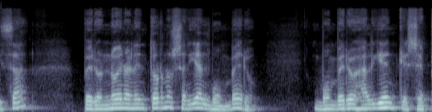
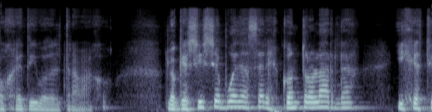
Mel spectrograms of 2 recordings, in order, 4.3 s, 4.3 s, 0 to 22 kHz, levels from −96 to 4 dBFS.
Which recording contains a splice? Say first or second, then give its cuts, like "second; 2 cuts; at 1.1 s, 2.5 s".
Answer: first; 1 cut; at 2.1 s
